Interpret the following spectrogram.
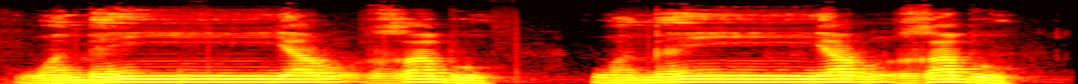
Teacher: Because the ya comes after the noon, this assimilates, so it becomes وَمَنْ يَرْغَبُ.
